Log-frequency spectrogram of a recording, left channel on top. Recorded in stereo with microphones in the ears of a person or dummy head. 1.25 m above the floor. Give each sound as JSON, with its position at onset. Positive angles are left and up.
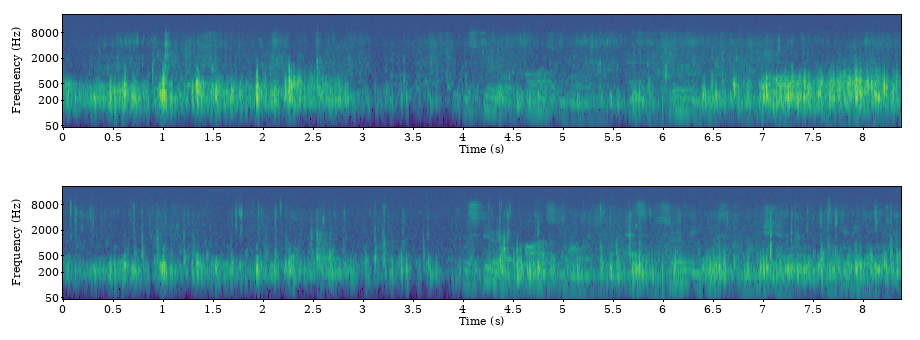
{"t": 2.5, "sound": "knocking", "side_deg": 10, "distance_m": 3.5}
{"t": 4.0, "sound": "a man speaking", "side_deg": -40, "distance_m": 6.0}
